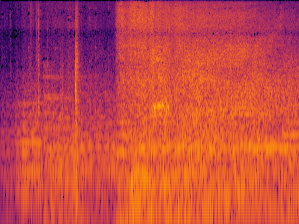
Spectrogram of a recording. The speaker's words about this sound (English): They drive off.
